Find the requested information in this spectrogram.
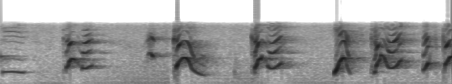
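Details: A two-year-old female Irish Terrier, urged on for a walk, gives a run of high, yelping whines and bark-like cries with rising-then-falling pitch, about eight bursts in under five seconds, each wavering and squeaky.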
